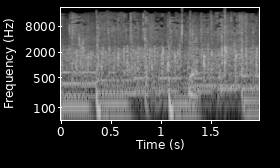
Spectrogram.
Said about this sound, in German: Herzlich willkommen zur Fotos Show. Und hier ist der Witz, den ich machen wollte. Ein Applaus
